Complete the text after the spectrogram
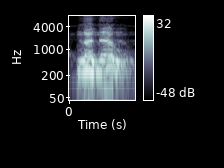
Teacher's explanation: را ساکن سے پہلے زبر ہے، اس لیے را ساکن موٹا پڑا جائے گا۔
